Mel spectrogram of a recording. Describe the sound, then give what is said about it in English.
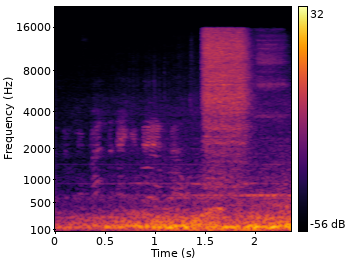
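The interior of a train heading north to Rabat, Morocco, carries a steady low rumble throughout. A loud burst of rushing hiss rises midway and fades, with faint voices audible early on. “I'm now on a train heading north to the capital, Rabat, where a local association is helping fund small businesses, and among them are enterprises set up by sub-Saharan Africans.”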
